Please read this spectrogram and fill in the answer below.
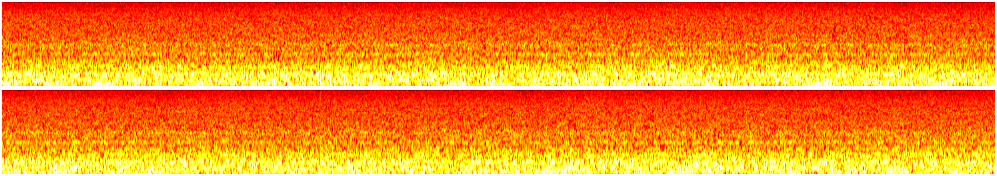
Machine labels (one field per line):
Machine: fan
